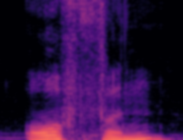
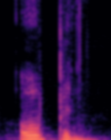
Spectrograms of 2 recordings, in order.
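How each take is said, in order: First: The middle consonant is an F sound. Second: The middle consonant is a P sound. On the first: The speaker calls it wrong. "Not often" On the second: The speaker calls it right. "Just open. No F"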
